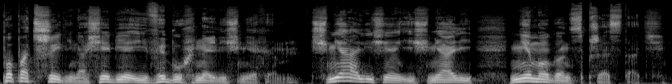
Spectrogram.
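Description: A male audiobook narrator with a fairly low, husky voice. He reads expressively, and his pitch rises and falls in a lively way throughout the narration. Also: slow. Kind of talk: audiobook reading.

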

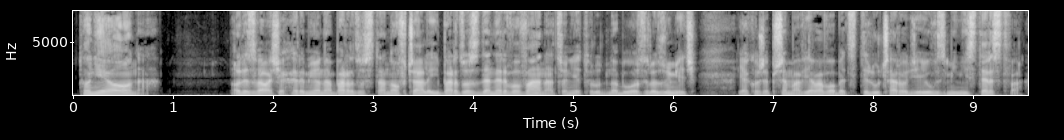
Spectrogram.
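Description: A man reading a fantasy novel aloud as narrator, measured and even. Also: a bass voice, no echo, studio quality. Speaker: audiobook narrator. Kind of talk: scripted narration.

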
